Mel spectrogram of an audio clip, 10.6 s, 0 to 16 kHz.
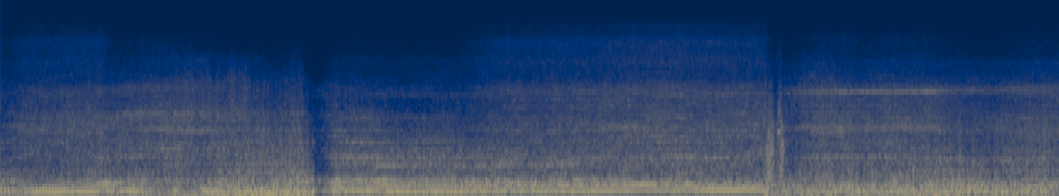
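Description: Can-Am Defender side-by-side's engine running steadily under way at about 4,650 rpm, heard from the cab. The engine note dips briefly about three seconds in, and about eight seconds in the low hum thins as a thin high whine comes in.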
